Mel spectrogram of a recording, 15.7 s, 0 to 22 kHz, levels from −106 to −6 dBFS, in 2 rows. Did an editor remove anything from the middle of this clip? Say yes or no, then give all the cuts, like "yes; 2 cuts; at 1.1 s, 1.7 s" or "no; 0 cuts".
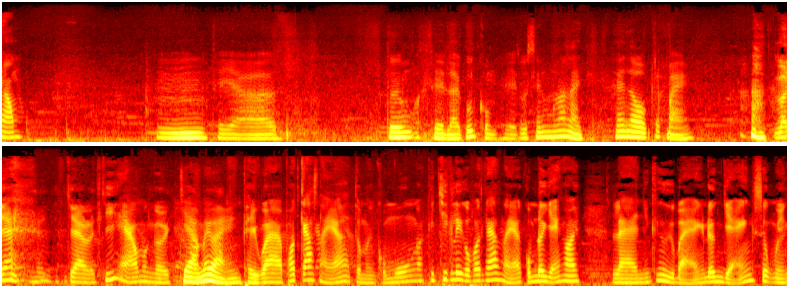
yes; 3 cuts; at 2.1 s, 7.8 s, 9.6 s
